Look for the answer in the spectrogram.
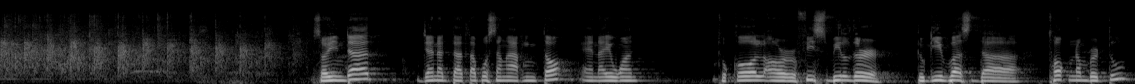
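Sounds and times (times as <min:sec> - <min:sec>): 
faint audience applause at a faith gathering: 0:00.0 - 0:03.1
speech: 0:03.2 - 0:06.5, 0:07.1 - 0:11.3.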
